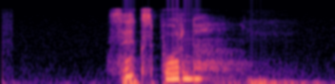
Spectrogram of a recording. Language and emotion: Russian, sad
